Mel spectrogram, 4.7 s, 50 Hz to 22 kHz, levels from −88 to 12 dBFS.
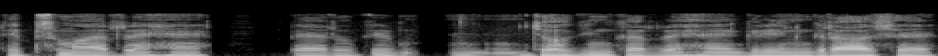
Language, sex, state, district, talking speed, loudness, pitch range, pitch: Hindi, male, Haryana, Jhajjar, 190 wpm, -19 LUFS, 115-120 Hz, 120 Hz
